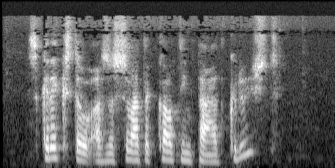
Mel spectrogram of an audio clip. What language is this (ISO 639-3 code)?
fry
